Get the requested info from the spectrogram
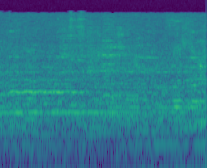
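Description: Music, its melody holding one long note for about the first second and then moving on to lower notes.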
